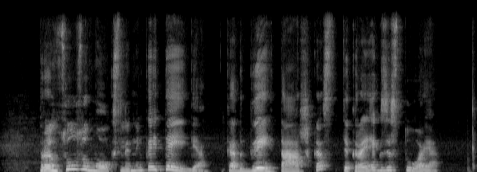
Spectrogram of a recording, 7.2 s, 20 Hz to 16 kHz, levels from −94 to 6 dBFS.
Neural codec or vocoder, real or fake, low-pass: none; real; 14.4 kHz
